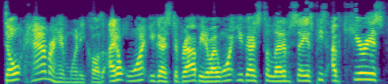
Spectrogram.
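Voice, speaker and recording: A man's voice: high voice, fast talker, dry recording. A man in casual radio talk, telling stories as a member of the show's staff. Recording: dull, muffled lo-fi audio.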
